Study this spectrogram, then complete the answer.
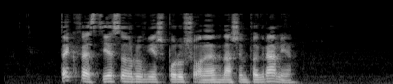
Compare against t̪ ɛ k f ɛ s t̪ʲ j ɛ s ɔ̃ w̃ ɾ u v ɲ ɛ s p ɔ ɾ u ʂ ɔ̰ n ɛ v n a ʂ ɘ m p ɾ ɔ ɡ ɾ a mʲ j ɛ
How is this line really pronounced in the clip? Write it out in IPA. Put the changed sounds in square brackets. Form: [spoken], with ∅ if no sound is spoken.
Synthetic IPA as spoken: t̪ ɛ k f ɛ s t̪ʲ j ɛ s ɔ̃ w̃ ɾ u v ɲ ɛ [ʂ] p ɔ ɾ u ʂ ɔ̰ n ɛ v n a ʂ ɘ m p ɾ ɔ ɡ ɾ a mʲ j ɛ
